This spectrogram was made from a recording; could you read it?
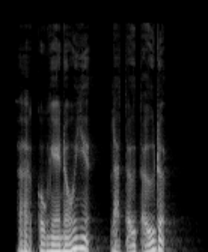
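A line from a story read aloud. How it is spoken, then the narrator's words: Soft whisper. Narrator (Vietnamese): Đoàn bà thì thầm nho nhỏ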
